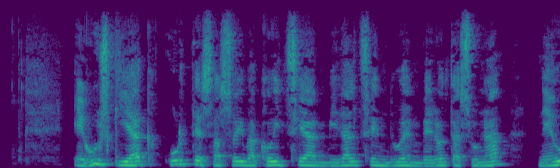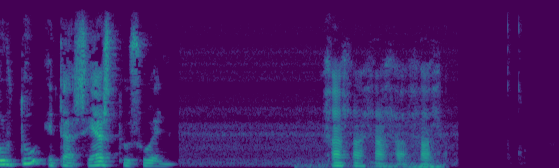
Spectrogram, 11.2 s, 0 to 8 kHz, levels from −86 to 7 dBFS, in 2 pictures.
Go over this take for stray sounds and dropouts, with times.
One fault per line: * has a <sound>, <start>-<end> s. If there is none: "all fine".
* has a laugh, 8.5-10.1 s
